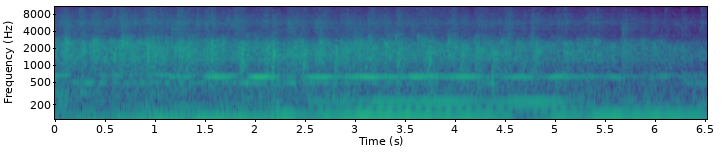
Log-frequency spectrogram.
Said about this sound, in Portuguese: Vamos aplaudir essa moça ali, ó.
